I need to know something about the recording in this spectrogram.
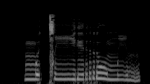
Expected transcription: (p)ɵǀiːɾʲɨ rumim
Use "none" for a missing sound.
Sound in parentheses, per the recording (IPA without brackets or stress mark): m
